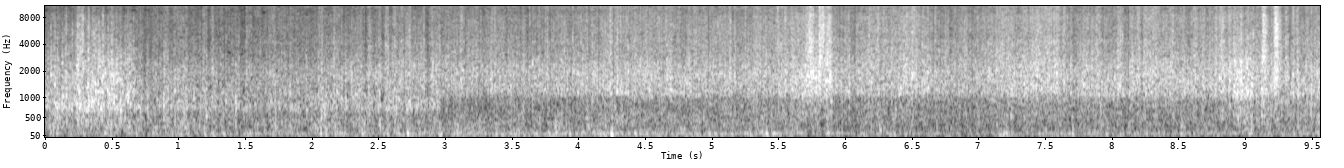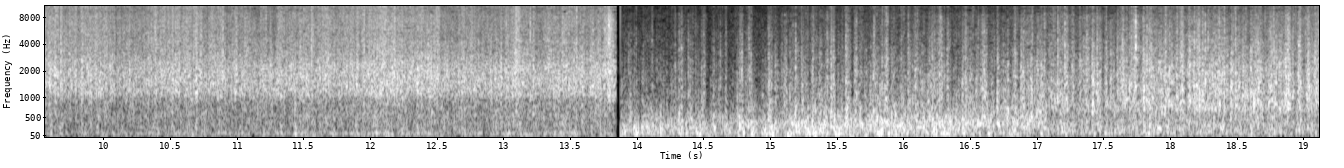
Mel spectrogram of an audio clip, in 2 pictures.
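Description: Wind rushing over the microphone and road noise from a moving car, heard through the open window. About fourteen seconds in, the high hiss dulls and a lower rumble takes over.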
